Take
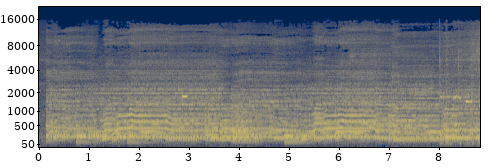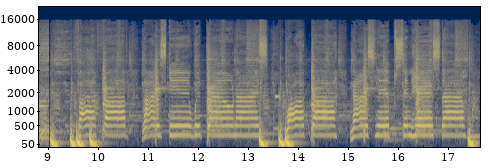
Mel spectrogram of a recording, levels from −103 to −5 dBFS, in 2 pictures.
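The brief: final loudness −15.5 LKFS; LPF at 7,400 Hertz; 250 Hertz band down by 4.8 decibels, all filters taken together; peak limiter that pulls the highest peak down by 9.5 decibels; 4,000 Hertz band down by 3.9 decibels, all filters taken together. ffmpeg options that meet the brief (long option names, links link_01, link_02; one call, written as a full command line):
ffmpeg -i in.wav -af "lowpass=7400,equalizer=frequency=250:width_type=o:gain=-6.5,equalizer=frequency=4000:width_type=o:gain=-5,volume=12.5dB,alimiter=limit=-4dB:level=0:latency=1" out.wav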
